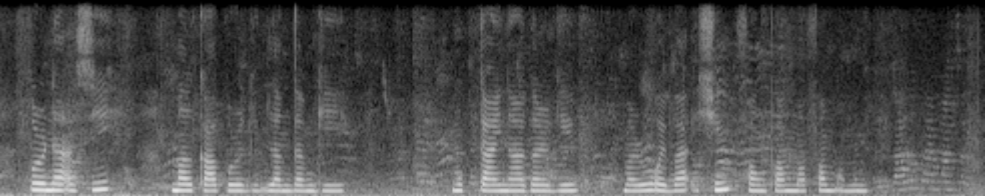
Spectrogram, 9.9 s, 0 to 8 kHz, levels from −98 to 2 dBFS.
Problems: background conversations at intervals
